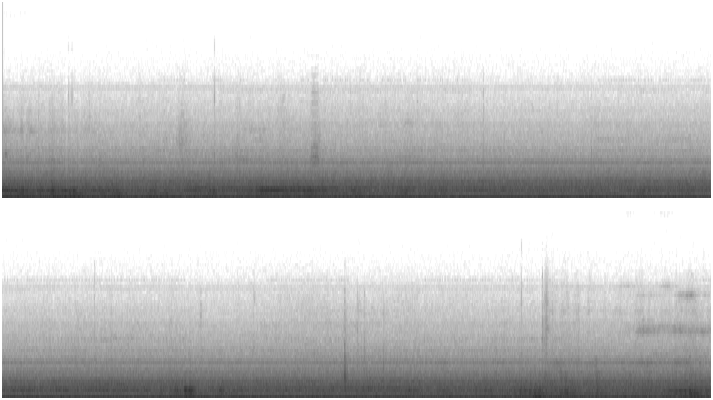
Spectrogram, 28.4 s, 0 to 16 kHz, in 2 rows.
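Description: Cabin noise of an E5 series Shinkansen train running: a steady rumble of wheels and running gear, heard inside the carriage, with a faint steady hum over it and a couple of light brief knocks.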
